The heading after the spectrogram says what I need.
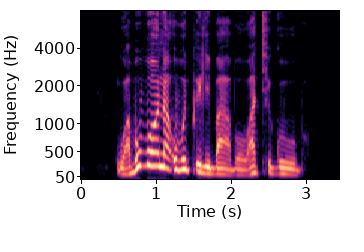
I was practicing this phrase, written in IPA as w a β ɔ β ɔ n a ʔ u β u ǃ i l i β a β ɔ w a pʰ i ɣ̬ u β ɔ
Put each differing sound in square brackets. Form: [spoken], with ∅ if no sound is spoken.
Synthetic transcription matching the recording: w a β [u] β ɔ n a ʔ u β u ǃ i l i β a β ɔ w a [tʰ] i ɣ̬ [uː] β ɔ

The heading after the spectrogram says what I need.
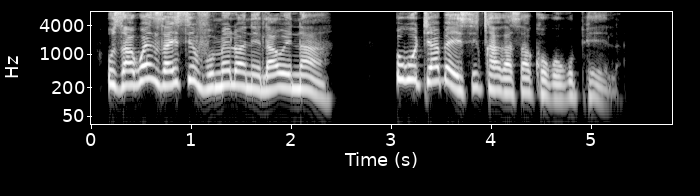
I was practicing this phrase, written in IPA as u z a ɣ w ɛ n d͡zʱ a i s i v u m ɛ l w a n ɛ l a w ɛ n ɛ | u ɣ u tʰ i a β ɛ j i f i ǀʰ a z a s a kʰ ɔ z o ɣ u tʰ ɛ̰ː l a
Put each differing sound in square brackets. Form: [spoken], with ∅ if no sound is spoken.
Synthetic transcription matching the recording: u z a ɣ w ɛ n d͡zʱ a i s i v u m ɛ l w a n ɛ l a w ɛ n [a] | u ɣ u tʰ i a β ɛ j i [s] i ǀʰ a [ɣ] a s a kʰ ɔ [ɣ] o ɣ u [pʰ] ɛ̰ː l a

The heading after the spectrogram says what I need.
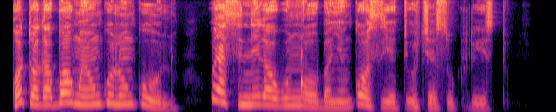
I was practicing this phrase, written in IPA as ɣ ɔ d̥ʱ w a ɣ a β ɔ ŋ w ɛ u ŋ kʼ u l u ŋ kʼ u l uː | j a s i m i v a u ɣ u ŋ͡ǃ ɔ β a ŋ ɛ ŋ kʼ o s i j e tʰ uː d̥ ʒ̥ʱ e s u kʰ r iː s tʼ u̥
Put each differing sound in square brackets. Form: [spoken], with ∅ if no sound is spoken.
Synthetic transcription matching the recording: ɣ ɔ d̥ʱ w a ɣ a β ɔ ŋ w ɛ u ŋ kʼ u l u ŋ kʼ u l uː | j a s i [n] i [ɣ] a u ɣ u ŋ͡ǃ ɔ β a ŋ ɛ ŋ kʼ o s i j e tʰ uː d̥ ʒ̥ʱ e s u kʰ r iː s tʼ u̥

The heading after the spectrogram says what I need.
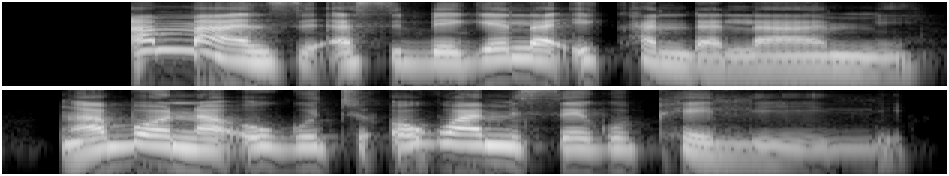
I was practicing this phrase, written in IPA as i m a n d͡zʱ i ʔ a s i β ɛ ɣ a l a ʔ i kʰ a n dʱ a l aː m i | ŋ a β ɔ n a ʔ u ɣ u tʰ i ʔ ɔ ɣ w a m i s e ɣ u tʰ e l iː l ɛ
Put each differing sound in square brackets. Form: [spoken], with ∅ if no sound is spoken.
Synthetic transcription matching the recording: [a] m a n d͡zʱ i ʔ a s i β ɛ ɣ [ɛ] l a ʔ i kʰ a n dʱ a l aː m i | ŋ a β ɔ n a ʔ u ɣ u tʰ i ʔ ɔ ɣ w a m i s e ɣ u [pʰ] e l iː l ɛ

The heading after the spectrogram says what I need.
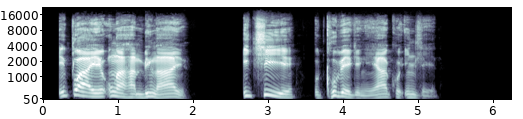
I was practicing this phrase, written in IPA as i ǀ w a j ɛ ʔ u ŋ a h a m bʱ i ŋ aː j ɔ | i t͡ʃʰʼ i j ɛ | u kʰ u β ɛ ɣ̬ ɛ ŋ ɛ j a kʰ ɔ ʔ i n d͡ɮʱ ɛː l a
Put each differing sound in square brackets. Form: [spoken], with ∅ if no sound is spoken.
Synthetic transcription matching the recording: i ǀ w a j ɛ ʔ u ŋ a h a m bʱ i ŋ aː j ɔ | i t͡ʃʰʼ i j ɛ | u [ǃʰ] u β ɛ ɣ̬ ɛ ŋ ɛ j a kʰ ɔ ʔ i n d͡ɮʱ ɛː l a

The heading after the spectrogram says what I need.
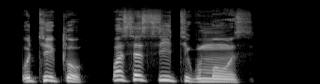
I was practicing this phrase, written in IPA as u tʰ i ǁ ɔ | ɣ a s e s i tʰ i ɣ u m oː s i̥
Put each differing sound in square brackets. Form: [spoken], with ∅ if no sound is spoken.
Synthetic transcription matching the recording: u tʰ i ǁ ɔ | [w] a s e s i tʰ i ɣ u m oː s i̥

